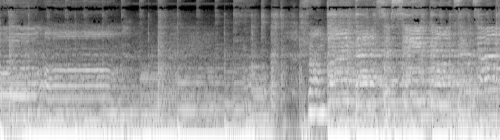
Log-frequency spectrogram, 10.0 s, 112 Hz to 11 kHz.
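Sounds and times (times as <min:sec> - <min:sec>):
heavy bass guitar: 0:00.0 - 0:10.0
indie pop band playing: 0:00.0 - 0:10.0.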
